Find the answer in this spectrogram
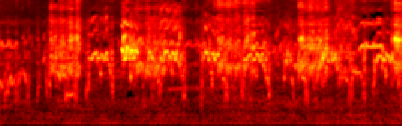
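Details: Nestling budgerigars from a green-line pair, including a chick split to opaline, being fed by their mother; a near-continuous stream of scratchy, buzzy squawks rises and falls with brief dips.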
